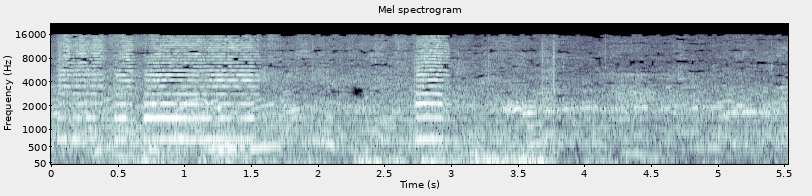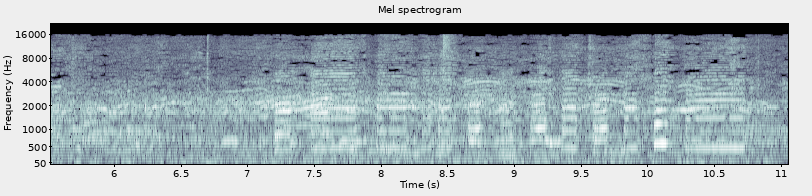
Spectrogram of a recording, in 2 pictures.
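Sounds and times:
crowd talking and calling: 0.0 - 11.0.

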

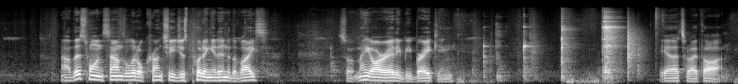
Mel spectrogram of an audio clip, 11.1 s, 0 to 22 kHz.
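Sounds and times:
hammer clinking on steel: 7.2 - 9.5.

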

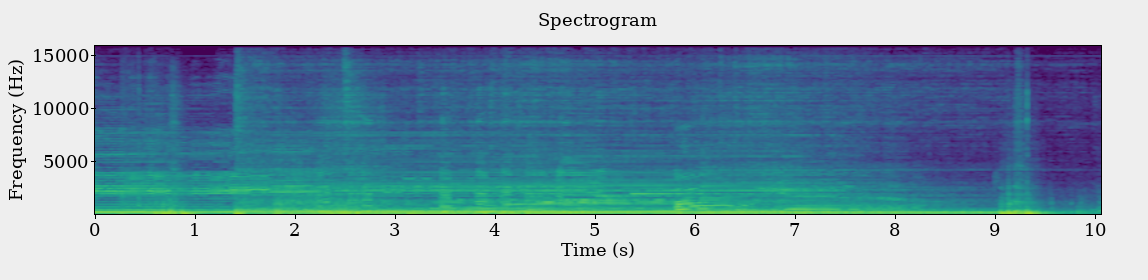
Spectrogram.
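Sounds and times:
comic song final chord: 1.6 - 8.4.

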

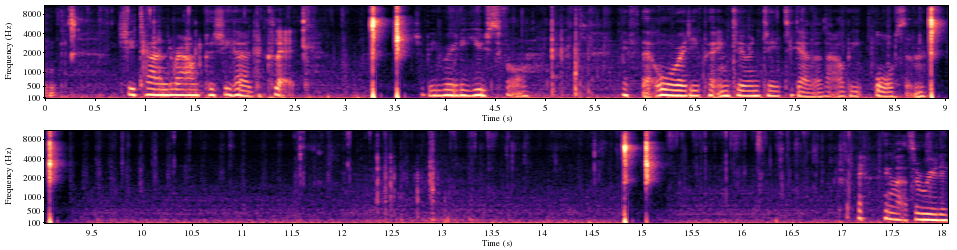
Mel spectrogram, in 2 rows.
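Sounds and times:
faint ticks and rustles: 0.0 - 14.8
training clicker clicking: 8.8 - 9.2.

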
